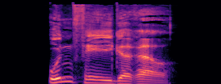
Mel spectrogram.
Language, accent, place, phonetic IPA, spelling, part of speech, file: German, Germany, Berlin, [ˈʊnˌfɛːɪɡəʁɐ], unfähigerer, adjective, De-unfähigerer.ogg
- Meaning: inflection of unfähig: 1. strong/mixed nominative masculine singular comparative degree 2. strong genitive/dative feminine singular comparative degree 3. strong genitive plural comparative degree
